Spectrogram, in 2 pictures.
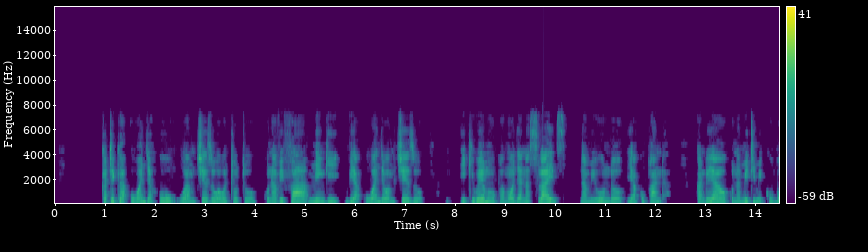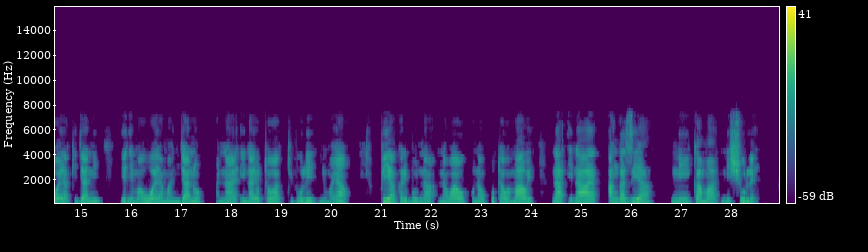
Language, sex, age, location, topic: Swahili, male, 25-35, Kisumu, education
